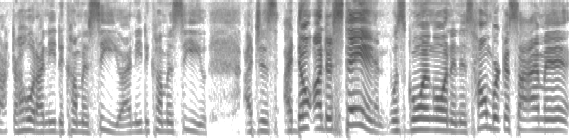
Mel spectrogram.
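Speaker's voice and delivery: plain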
